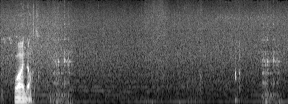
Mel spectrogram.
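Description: A young man speaks quietly into a close microphone.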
